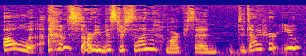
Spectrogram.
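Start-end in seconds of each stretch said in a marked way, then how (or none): 0.0-2.0 put-on high, slow little kid's apology; sheepish kid, pitched up; apologetic child. Child apologizes after hurting Sun. 3.0-3.8 put-on high little kid checking on a grown-up; worried kid, pitched up; concerned child. Child asks the hurt adult.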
